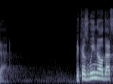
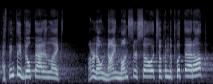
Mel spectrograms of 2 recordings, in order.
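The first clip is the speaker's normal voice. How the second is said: lightly voiced guide, pitched higher; tour guide guessing; 6 semitones higher than usual. Tour guide answering a boastful Texan, lightly voiced pondering. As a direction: think aloud, hesitating over the estimate. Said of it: "he thinks, he's like".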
